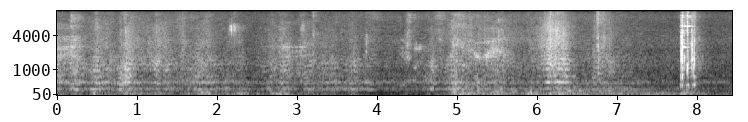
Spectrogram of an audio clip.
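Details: Low droning buzz of honey bees in their hives during fall preparations for winter, steady and quiet, with scattered taps, clicks and brief rustles from the hive being worked.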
